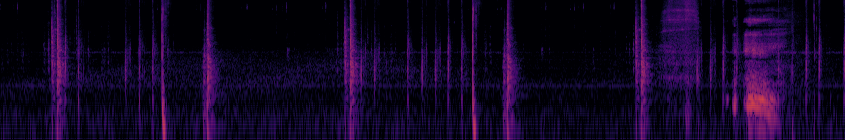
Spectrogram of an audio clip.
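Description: Short clicks and swishes sound as a game menu opens and closes.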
